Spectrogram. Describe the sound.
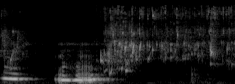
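Water splashing as someone is washed; a voice speaks briefly at the start, then a soft, steady wash of running, sloshing water continues.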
